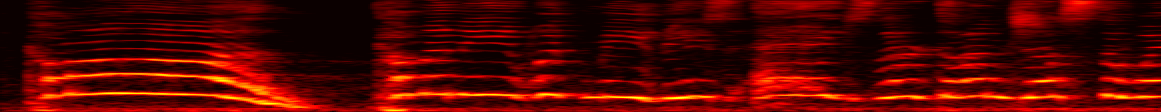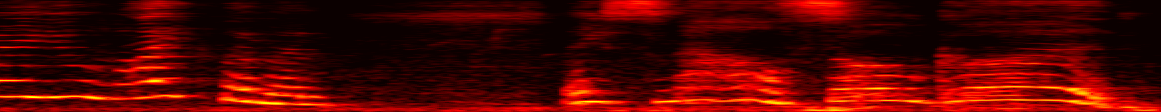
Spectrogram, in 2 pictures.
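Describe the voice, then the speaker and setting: A woman does a squeaky put-on character voice at extremely high pitch, speaking at a very slow pace over clear background noise. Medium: stage play.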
